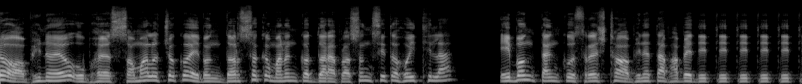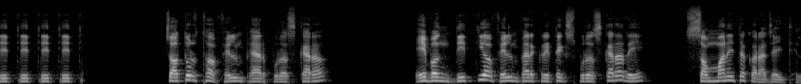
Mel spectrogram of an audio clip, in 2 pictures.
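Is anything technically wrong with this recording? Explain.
Yes, there are two faults in this speech clip.

Throughout the clip there is generation loss. The sound is swirly and hollow, consonant attacks are smeared, and nothing is present above 19.9 kHz, which fits an MP3 at about 128 kbit/s. The cause is likely repeated decoding and re-encoding, around five passes. Each pass requantises on a shifted frame grid, so noise and spectral gaps accumulate.

From 7.18 to 8.85 s there is a broken-record loop. A 0.21 s fragment repeats back to back eight times with no variation, and the audio that should have played there is gone. The likely cause is a stalled player, encoder or stream that kept resending its last buffered chunk.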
